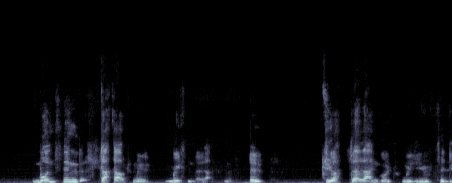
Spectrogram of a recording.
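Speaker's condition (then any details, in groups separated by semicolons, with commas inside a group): Cerebral palsy; ataxic type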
